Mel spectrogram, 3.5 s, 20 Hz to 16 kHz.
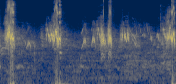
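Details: Osprey at the nest, 13 June 2018, late morning, with left over fish; loud, harsh high chirps come in bursts, separated by brief gaps and short quieter chattering notes.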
